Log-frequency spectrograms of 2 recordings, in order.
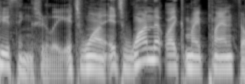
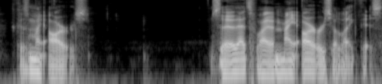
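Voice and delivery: usual speaking voice

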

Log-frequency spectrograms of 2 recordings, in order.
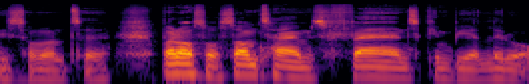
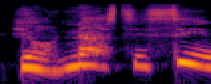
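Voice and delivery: mock fan calling out; 10 semitones higher, slower than usual.

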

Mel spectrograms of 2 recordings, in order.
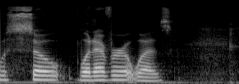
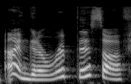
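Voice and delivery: higher, playful threat; feigned joking; 6 semitones higher, 4 dB louder than usual. A narrator's reading. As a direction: make the threat sound like a joke. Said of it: "as if she were still joking".

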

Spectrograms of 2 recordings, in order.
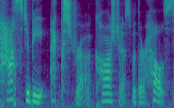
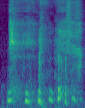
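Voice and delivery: high amused chuckle; a quick guilty laugh; short laugh; 5 semitones higher than usual. Real, not acted. Laughing about having guests.

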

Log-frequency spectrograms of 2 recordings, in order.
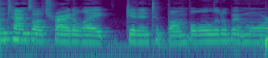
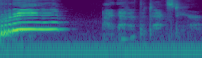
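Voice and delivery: whisper; 8 dB louder, slower than usual. Acted. Playful whispered aside.

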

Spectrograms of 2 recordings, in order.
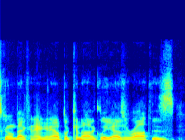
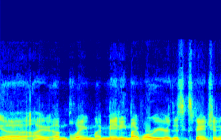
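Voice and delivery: ordinary talk, nothing marked

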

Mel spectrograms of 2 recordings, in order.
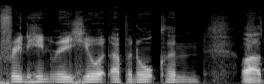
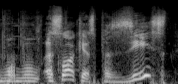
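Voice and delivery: ordinary talk, nothing marked

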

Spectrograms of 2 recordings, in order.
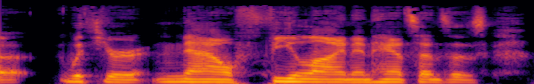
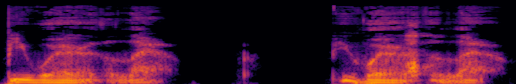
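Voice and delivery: low, hushed spirit warning; eerie whisper; 5 semitones lower, 4 dB quieter than usual. Acted. Spirit protectors warn Marie, in a whisper. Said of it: "they both whisper the exact same thing".

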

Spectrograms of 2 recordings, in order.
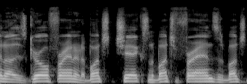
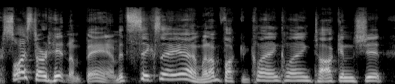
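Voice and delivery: ordinary delivery

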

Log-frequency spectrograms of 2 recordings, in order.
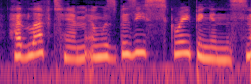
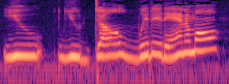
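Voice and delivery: slow, exasperated, higher pitch; impatient, rising disbelief; impatient cry; 4 semitones higher, 4 dB louder than usual. A narrator's reading. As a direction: spell it out to a dim friend, exasperated. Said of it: "cried the rat impatiently".

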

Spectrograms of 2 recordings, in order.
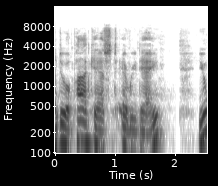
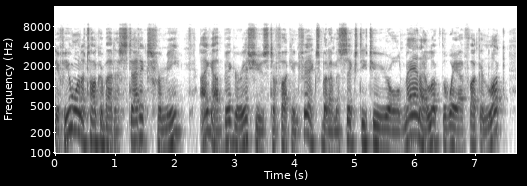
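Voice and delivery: ordinary talk, nothing marked

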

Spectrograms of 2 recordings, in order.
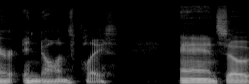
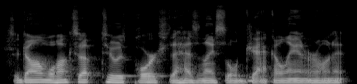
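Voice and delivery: usual speaking voice

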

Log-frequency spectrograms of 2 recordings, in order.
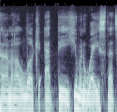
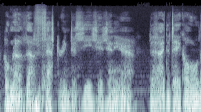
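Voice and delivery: menacing monster murmuring his name; creepy whisper; 3 semitones lower than usual. Acted. Nosferatu mocks Stan's wound.

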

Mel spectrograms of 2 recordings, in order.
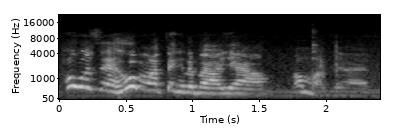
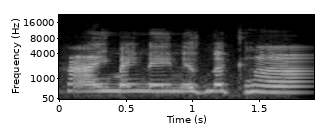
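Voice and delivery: mocking stopped-up-nose voice, slowly drawn out; Nicole; 2 semitones higher, 4 dB quieter, much slower than usual. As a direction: talk through a blocked nose, dragging out the vowels. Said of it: "What is the stopped up nose?".

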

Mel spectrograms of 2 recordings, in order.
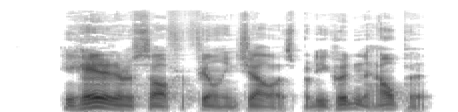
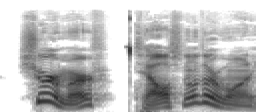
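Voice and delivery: high, loud, amused comeback; chuckling; 8 semitones higher, 7 dB louder than usual. A narrator's reading. Les answering Murphy's boast about not being scared, chuckling. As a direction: scoff playfully, pitch jumping up. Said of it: "he said, chuckling".

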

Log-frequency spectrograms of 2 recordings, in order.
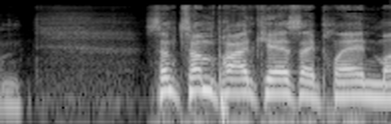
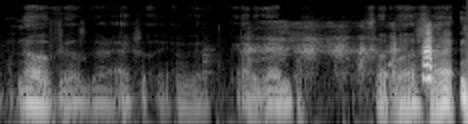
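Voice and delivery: low, soft retold mumble; imitating hushed friend; 5 semitones lower, 8 dB quieter, faster than usual. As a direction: mimic a faint, guarded phone answer. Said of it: "it was like you were afraid".

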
